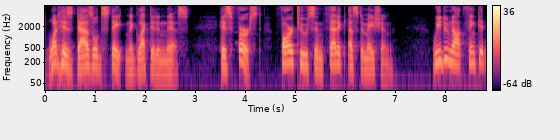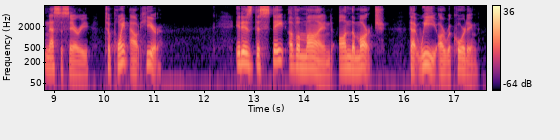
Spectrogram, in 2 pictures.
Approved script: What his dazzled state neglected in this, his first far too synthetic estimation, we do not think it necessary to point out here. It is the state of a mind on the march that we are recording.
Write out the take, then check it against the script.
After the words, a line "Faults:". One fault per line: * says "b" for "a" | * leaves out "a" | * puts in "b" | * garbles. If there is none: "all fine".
What his dazzled state neglected in this, his first far too synthetic estimation, we do not think it necessary to point out here. It is the state of a mind on the march that we are recording.
Faults:
all fine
